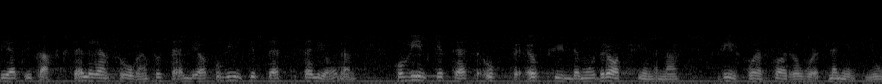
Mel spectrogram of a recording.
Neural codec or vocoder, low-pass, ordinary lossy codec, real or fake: none; 7.2 kHz; AAC, 16 kbps; real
